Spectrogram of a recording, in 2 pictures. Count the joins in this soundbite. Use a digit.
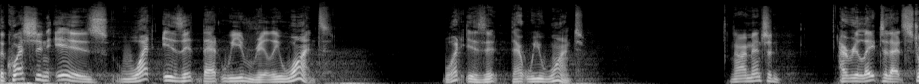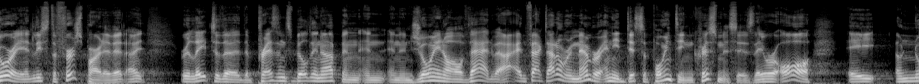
0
